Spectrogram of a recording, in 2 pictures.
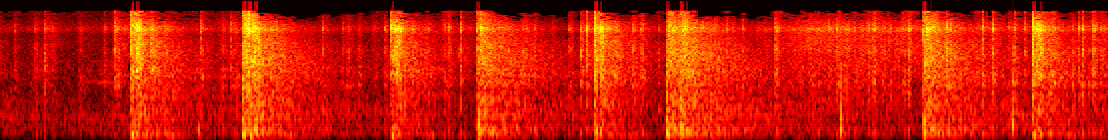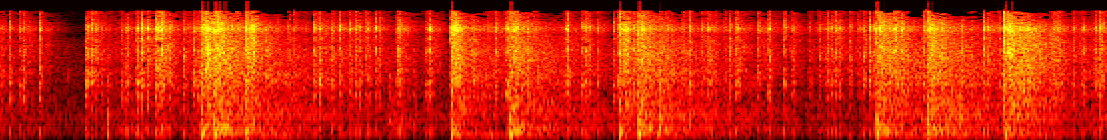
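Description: Aerial fireworks going off in quick succession: sharp bangs of launching and bursting shells, one or two a second, with crackling between them and a brief lull about seven seconds in.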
